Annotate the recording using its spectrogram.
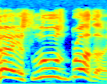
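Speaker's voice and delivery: put-on very high-pitched Italian New York accent. Retelling what someone in a parking lot called out: imitating an Italian New York accent. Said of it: "Italian New York".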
